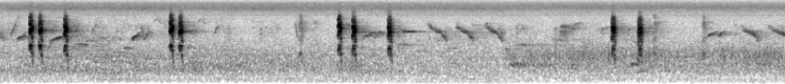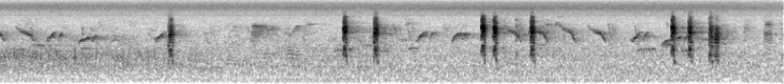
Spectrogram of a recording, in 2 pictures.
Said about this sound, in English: Next, we have the alarm call of a red-backed shrike, Lanius colurio, recorded in South Africa.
